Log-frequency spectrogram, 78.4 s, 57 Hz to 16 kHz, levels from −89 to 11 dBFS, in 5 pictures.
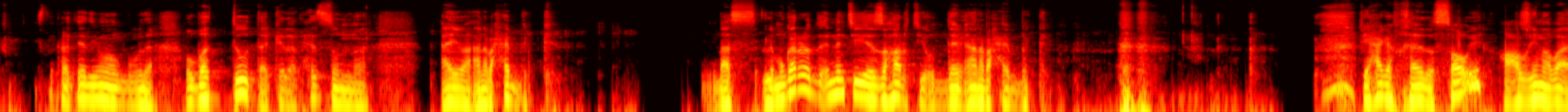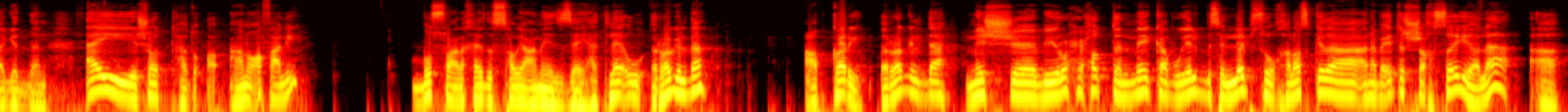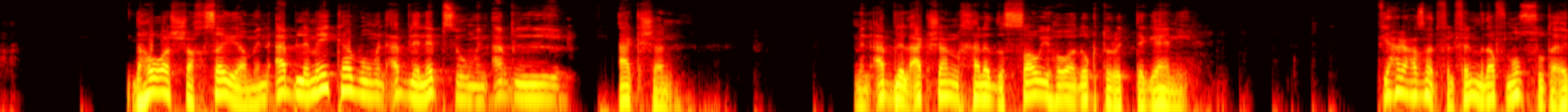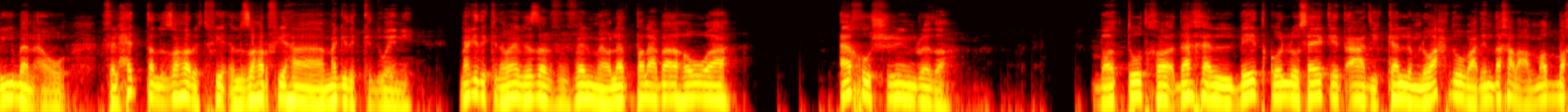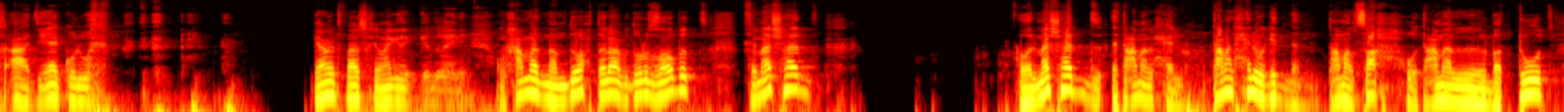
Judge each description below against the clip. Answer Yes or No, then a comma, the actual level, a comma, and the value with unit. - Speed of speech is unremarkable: Yes, average, 115 wpm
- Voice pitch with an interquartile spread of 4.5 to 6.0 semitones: Yes, wide, 5.4 semitones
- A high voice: No, low, 105 Hz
